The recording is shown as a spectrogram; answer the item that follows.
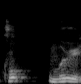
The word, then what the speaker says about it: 국물: 추울 때는 따끈한 오뎅 국물이 최고인데 말이죠. 빨리 발음해 보면 국물 이렇게 발음하는 사람 없고 국물 이렇게 발음하죠.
